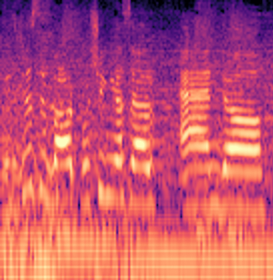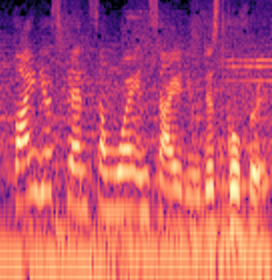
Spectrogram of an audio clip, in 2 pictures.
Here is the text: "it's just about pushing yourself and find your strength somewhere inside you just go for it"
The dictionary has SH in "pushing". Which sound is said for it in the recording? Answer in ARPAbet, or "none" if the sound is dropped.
SH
